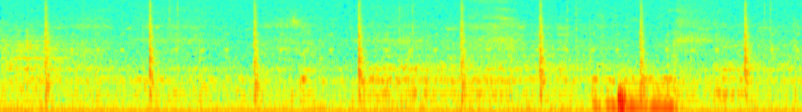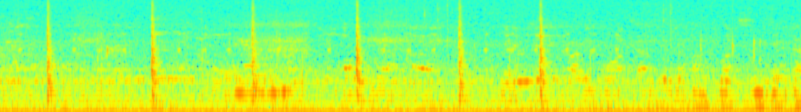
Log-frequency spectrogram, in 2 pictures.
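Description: A clock ticks steadily about once a second.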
